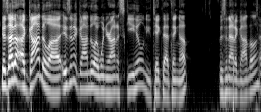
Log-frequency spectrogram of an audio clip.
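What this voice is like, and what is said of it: Midwestern US accent, Canadian-sounding. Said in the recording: “everyone says I have a Midwest accent, but it's like Canadian. ... It is. It's weird.”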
